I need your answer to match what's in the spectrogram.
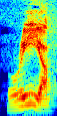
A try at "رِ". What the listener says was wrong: ரீ ரீயண்டா பின்னுக்கு போய் திரும்ப ரீ. அங்கதான் பிரச்சனை. ரீ ரீ. நாக்க சரியா இடத்துல பட வைங்க. நாக்குட மேல் பரப்ப தொண்டையில முன்னுக்கு பட வைங்க. ரீ. நீங்க வெளியே வைங்க, வீட்ல கட்டி வைங்க, பிரச்சனை இல்லை. பட வேண்டியது மேல் பகுதி மட்டும்தான். நுனி படப்படாது.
